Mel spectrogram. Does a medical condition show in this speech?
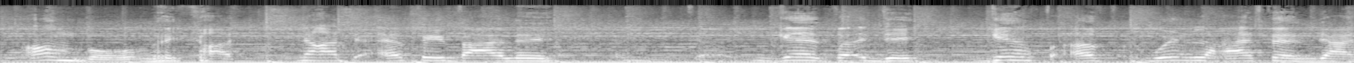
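Yes: cerebral palsy; cerebral palsy from birth.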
